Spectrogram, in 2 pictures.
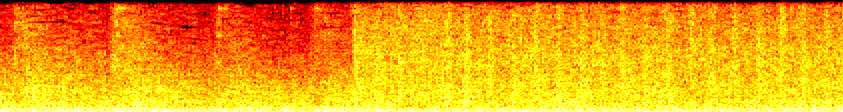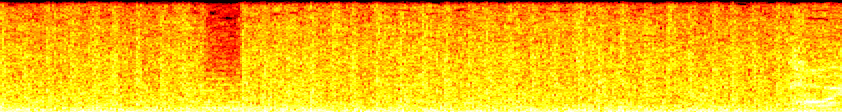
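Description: Cannon fire from a Skyraider aimed at a MiG, high-explosive rounds loosed in long, dense, loud bursts that blur into a continuous roar, with brief breaks and booming low rumble throughout.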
